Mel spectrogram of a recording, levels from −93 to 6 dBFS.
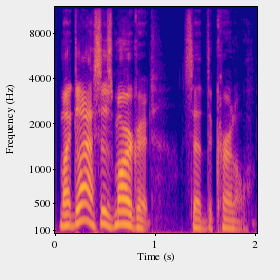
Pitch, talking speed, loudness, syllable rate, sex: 155 Hz, 180 wpm, -17 LUFS, 6.6 syllables/s, male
